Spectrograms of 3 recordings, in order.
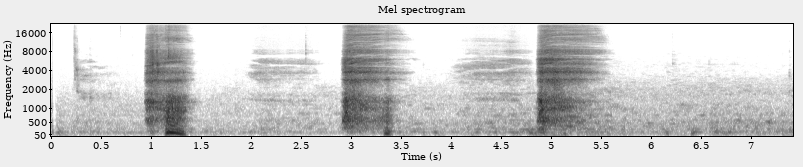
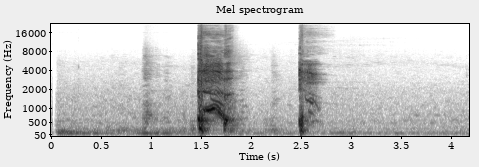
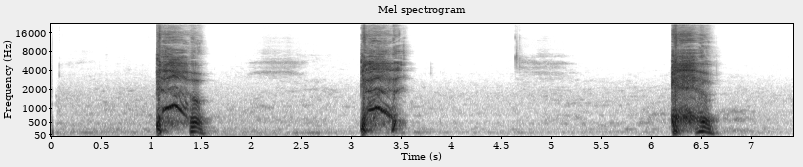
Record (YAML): exhalation_length: 7.4 s
exhalation_amplitude: 17726
exhalation_signal_mean_std_ratio: 0.36
cough_length: 4.2 s
cough_amplitude: 31393
cough_signal_mean_std_ratio: 0.3
three_cough_length: 7.4 s
three_cough_amplitude: 31536
three_cough_signal_mean_std_ratio: 0.34
survey_phase: beta (2021-08-13 to 2022-03-07)
age: 45-64
gender: Male
wearing_mask: 'No'
symptom_none: true
smoker_status: Never smoked
respiratory_condition_asthma: true
respiratory_condition_other: false
recruitment_source: REACT
submission_delay: 2 days
covid_test_result: Negative
covid_test_method: RT-qPCR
